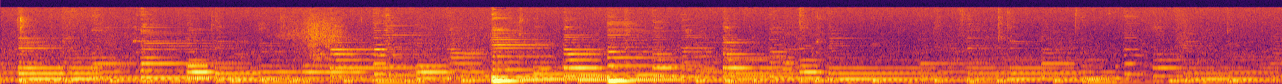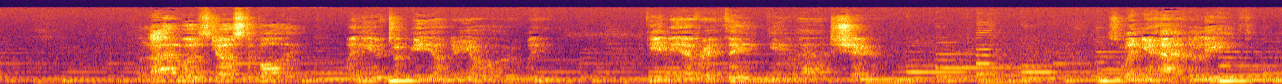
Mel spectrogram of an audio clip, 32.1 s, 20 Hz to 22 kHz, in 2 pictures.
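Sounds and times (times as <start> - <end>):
acoustic guitar picking: 0.0 - 32.0.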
